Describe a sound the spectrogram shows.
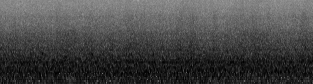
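A rocket thruster roars steadily.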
